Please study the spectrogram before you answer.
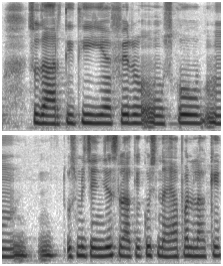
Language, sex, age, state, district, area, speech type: Hindi, female, 30-45, Madhya Pradesh, Betul, urban, spontaneous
